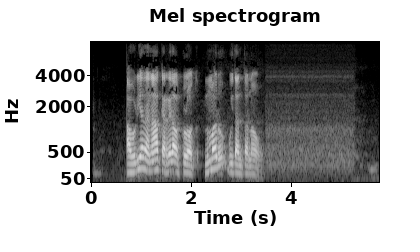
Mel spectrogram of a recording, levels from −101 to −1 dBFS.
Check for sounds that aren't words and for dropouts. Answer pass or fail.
pass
